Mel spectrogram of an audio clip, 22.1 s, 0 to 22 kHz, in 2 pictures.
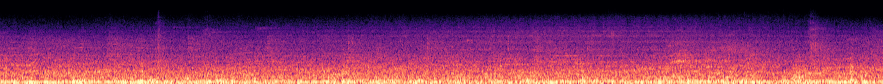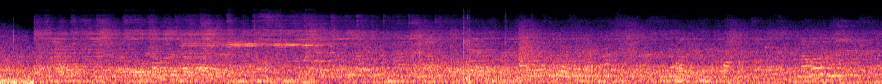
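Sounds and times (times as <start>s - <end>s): crowd murmur: 0.0s - 22.0s.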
